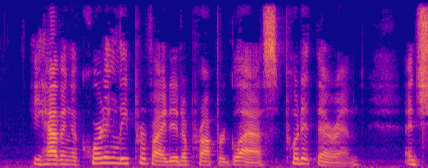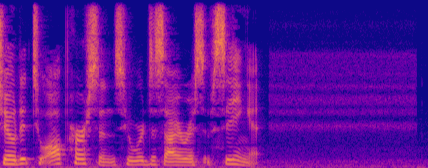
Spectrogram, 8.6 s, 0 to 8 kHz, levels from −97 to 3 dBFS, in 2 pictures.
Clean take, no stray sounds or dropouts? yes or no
yes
